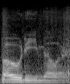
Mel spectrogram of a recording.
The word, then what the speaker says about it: Bode Miller: cm retro brought it to my attention it's pronounced bode miller not bode the second thing is i don't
